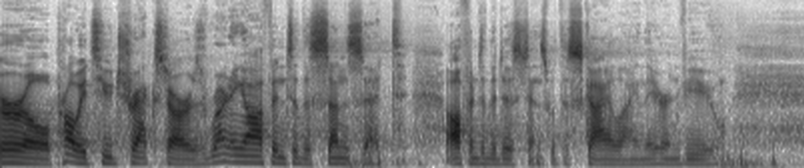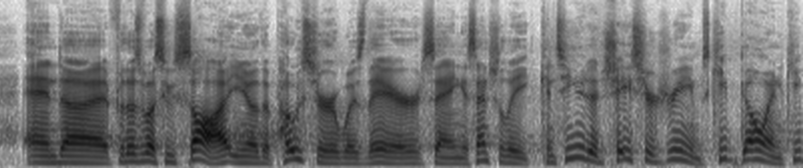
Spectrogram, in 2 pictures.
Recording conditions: large echoing room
